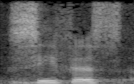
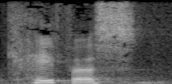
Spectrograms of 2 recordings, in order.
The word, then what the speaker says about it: Cephas: It's Cephas, or I actually heard people pronounce it Cephas, at any rate.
